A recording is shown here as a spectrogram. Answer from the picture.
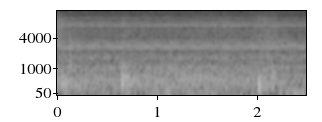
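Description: Faint, steady electrical hum of room tone, with a small click about two-thirds of a second in.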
